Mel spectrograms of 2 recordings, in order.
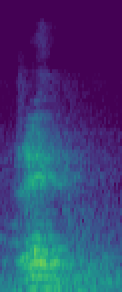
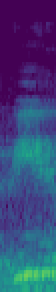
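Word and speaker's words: read: के साथ शैल आता है आई शैल हैव रेड स्पेलिंग वही रहेंगे सिर्फ प्रोनंसिएशन चेंज होगी रीड नहीं रेड पढ़ते हैं इसको थर्ड फॉर्म को भी सेकंड फॉर्म को फर्स्ट फॉर्म को रीड करते हैं।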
